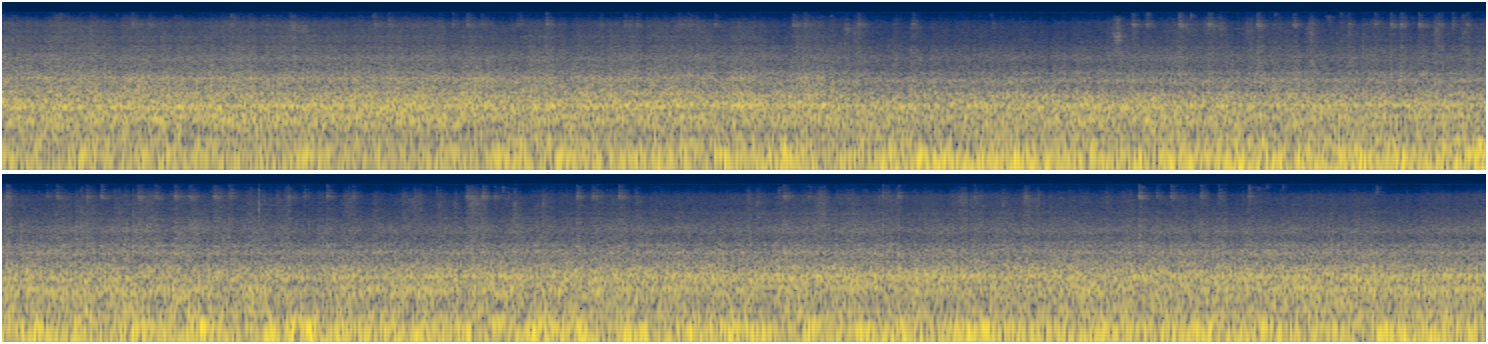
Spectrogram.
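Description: Suburban passenger train running at speed, heard from inside the carriage: a steady rumble of wheels on the rails under a constant hum. In the first few seconds a container freight train passes close alongside on the next track.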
